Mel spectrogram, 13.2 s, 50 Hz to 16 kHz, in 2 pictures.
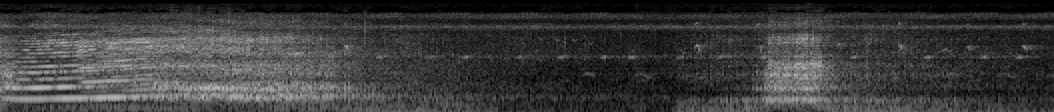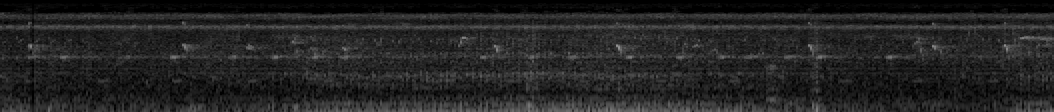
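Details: Reunion of African elephants, the 38-year-old mother Jamila, her year-old daughter and her juvenile son, calling loudly in excitement: a rising harmonic call over the first two seconds, a short second burst later, then mostly quiet background with scattered bird chirps.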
